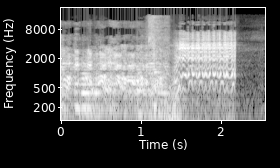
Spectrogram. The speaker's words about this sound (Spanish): La cabra está de acuerdo.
